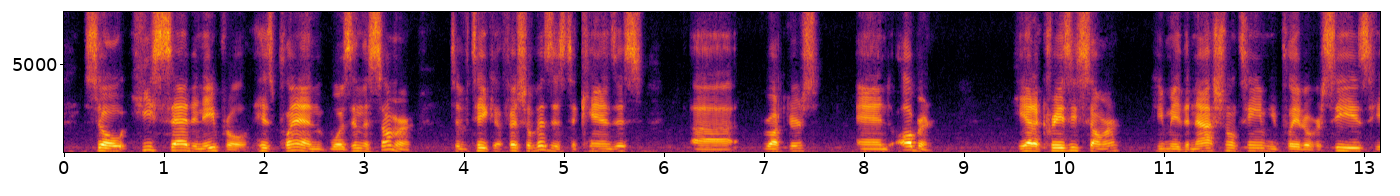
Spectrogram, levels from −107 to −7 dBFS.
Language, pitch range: English, 125-160 Hz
